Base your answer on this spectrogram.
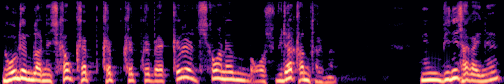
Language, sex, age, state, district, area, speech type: Bodo, male, 60+, Assam, Chirang, rural, spontaneous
